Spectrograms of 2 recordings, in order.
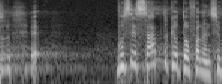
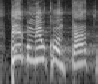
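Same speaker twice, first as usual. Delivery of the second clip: put-on insistent old lady; 8 semitones higher than usual.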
